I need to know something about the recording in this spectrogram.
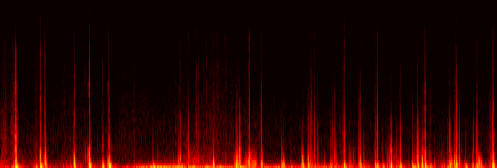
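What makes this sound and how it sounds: Long nails tap and scratch the surface of a soft brown foam chocolate toast squishy. Short, dull, muffled thumps sit almost entirely in the low end with a faint steady hum beneath. Between them, a quieter scratchy rustle runs through the middle of the clip.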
